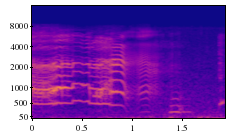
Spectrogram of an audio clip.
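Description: Short fussy infant cry with a wavering, high-pitched voice that fades into whimpering; a brief ordinary cry.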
